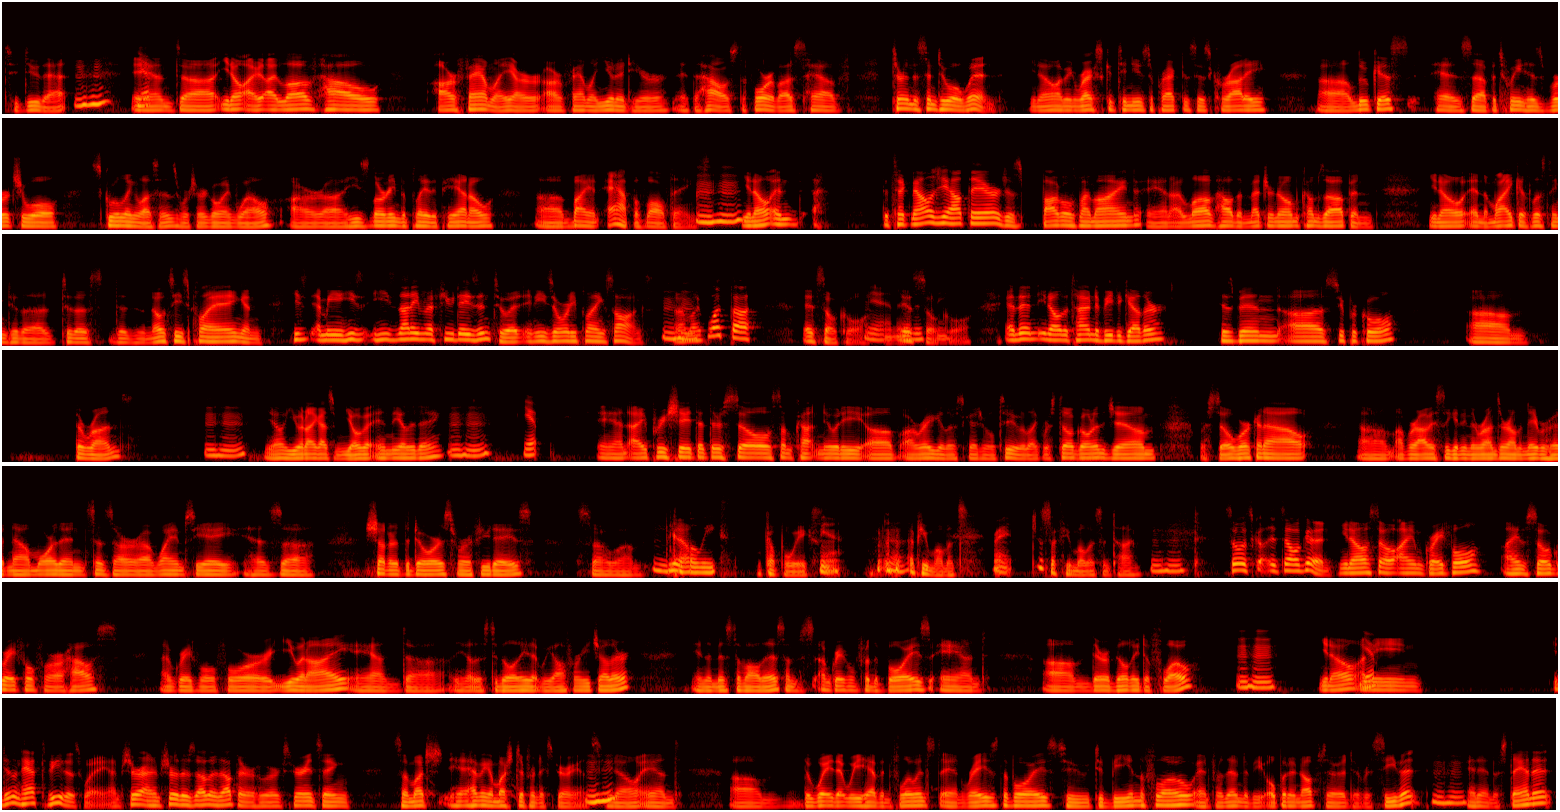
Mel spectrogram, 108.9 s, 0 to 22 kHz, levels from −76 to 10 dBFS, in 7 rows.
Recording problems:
muffled; slightly; fading above 2.5 kHz

